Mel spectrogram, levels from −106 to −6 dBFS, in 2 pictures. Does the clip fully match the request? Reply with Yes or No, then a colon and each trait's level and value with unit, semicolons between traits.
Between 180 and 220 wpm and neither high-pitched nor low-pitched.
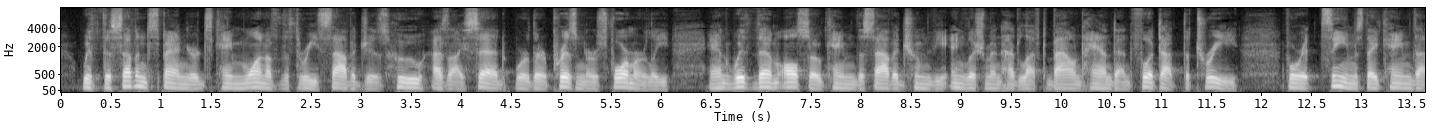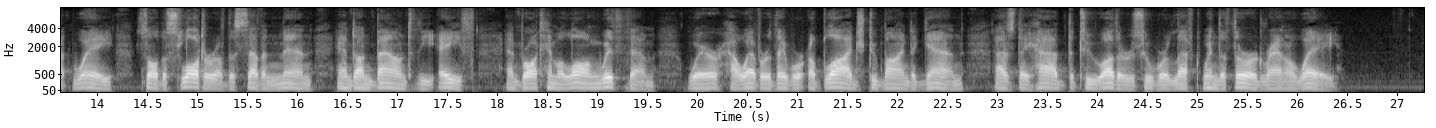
No: average, 185 wpm; low, 100 Hz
